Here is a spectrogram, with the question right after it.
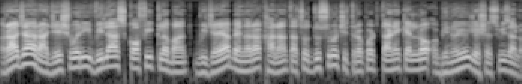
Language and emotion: Goan Konkani, neutral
